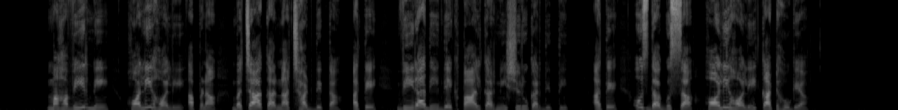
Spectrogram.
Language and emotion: Punjabi, neutral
